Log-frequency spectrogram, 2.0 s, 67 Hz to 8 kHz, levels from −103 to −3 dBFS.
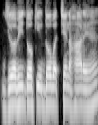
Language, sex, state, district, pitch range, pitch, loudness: Hindi, male, Bihar, Saharsa, 140-150 Hz, 145 Hz, -15 LUFS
